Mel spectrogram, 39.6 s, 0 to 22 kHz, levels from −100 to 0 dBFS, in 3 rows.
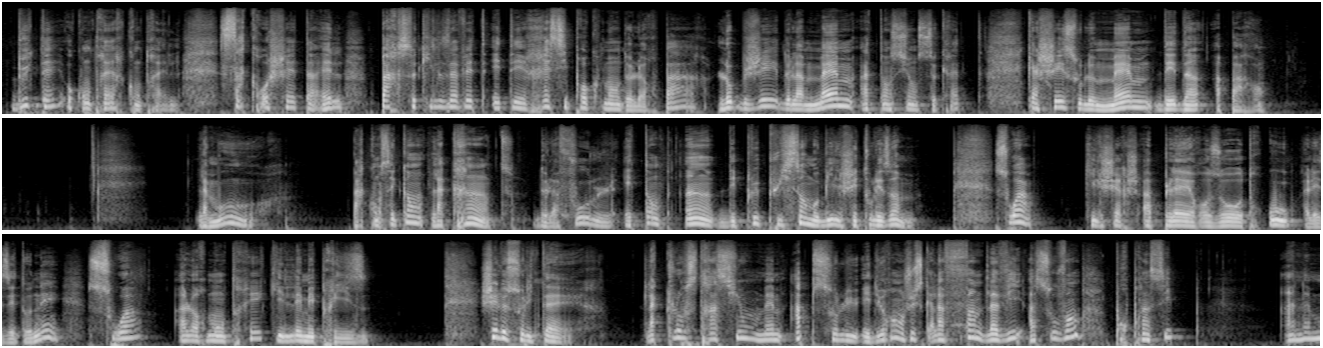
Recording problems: abrupt cut into speech; at the end

